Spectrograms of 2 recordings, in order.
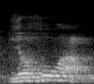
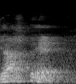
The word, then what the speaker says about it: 야훼: 그래서 여호와 그러니까 야훼 그게 조금 더 정확한 발음인데 그 네 글자를 세로로 세워서 쓰면은 사람 모양이 돼요.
